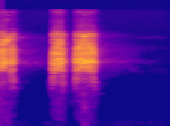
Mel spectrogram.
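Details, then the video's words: Black francolin calling in Sindh: three harsh, grating bursts, the first short and the last two close together and stronger, with a brief pause before the pair. Otherwise quiet. "Kala Teeter sindh"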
